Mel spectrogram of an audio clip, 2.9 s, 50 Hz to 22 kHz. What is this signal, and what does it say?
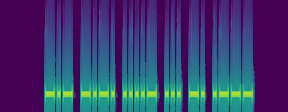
Morse code, heard as a keyed tone, about 37 wpm, 700 Hz. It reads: KC4SNJ
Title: USA Call Signs - 6 Characters - 2x Character Spacing - 40wpm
